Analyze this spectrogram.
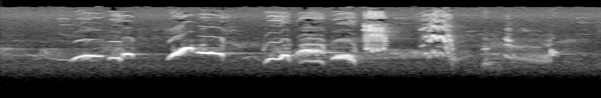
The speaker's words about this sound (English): While listening to birds in my garden, I started to realise that they were copying each other's songs, just like I'd heard in that wood.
